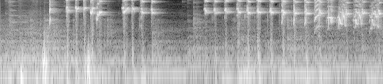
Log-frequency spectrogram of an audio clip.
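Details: Lovebird chattering in quick, uneven high chirps, a brief pause and then a denser run of rapid squeaky notes, the 'ngetik' leading into 'ngekek' style, with low thumps and room noise underneath.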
